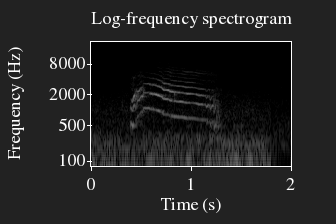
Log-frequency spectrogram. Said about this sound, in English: I also just got some really good little tiny shadow screaming, like his little meow screams. So maybe I'll put that in there as a little placeholder, too.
